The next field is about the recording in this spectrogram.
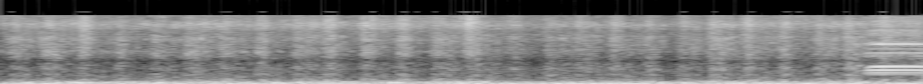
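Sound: train passing with whistle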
